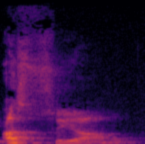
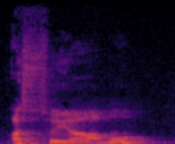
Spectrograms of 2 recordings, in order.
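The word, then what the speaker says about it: الصيام: And when you pronounce these, because Swad is a Shamsi letter, so you don't pronounce Lam, but you pronounce Swad 2 times. Okay, so the tajweed will be As-Siyamu.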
